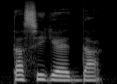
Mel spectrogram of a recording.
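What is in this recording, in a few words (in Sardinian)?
"tassighedda", female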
